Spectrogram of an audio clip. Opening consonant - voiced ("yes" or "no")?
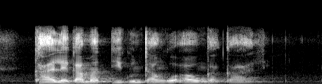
no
